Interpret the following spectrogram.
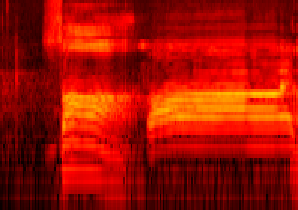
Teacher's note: Jangan so, jangan dalam sangat bunyi. Dekat sa saja.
